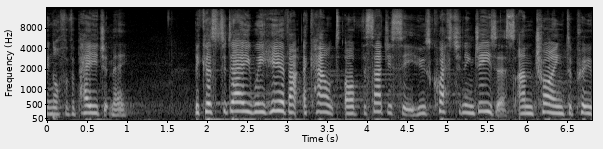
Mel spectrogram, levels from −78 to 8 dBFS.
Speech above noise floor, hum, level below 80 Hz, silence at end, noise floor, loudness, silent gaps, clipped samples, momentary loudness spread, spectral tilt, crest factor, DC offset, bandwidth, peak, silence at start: 28 dB; none; -50 dBFS; 0 s; -48 dBFS; -20 LUFS; none; under 0.1%; 8 LU; -2 dB/octave; 20 dB; under 0.1%; 16 kHz; 0 dBFS; 0 s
